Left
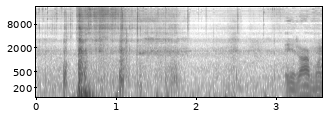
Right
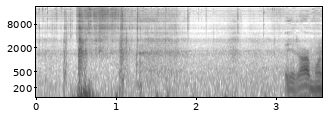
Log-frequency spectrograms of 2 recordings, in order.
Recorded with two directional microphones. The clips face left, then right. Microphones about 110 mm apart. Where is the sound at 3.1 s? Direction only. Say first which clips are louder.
Right 5 dB; 30° right (ahead or behind).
